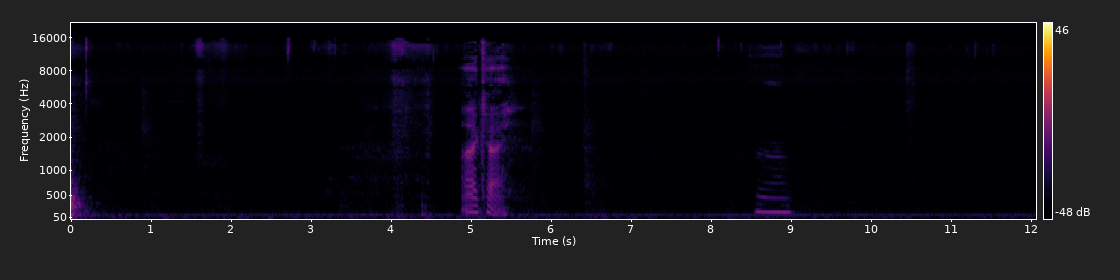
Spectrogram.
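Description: A small metal part clicks and scrapes softly between fingers.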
